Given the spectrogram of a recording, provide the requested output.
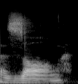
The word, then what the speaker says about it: Dzong: And so there, the full campus is designed to emulate a Zhong, which is spelled D-Z-O-N-G.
